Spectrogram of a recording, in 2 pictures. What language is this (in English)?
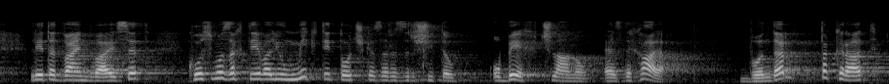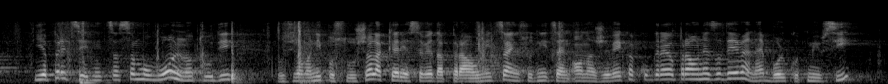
Slovenian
